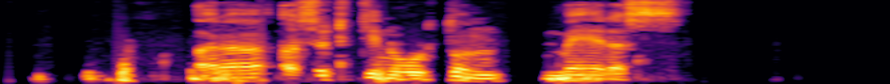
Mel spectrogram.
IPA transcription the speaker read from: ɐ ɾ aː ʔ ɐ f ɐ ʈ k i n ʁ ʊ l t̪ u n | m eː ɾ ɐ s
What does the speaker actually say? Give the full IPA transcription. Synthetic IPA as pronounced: ɐ ɾ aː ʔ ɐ s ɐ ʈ k i n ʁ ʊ ɾ t̪ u n | m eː ɾ ɐ s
